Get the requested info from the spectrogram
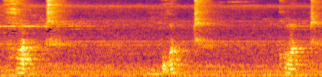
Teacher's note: this is a back vowel, very close to open position, and is a rounded vowel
